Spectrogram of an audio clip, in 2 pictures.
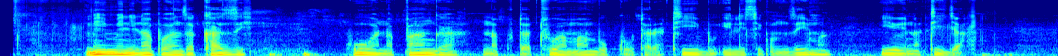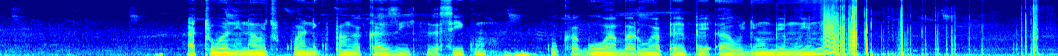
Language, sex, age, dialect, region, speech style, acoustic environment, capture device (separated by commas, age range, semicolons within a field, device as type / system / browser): Swahili, male, 18-24, Kenya - Nairobi Sheng-influenced, Kenya, happy; relaxed; focused, nature; silence, mobile / Linux / Chrome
